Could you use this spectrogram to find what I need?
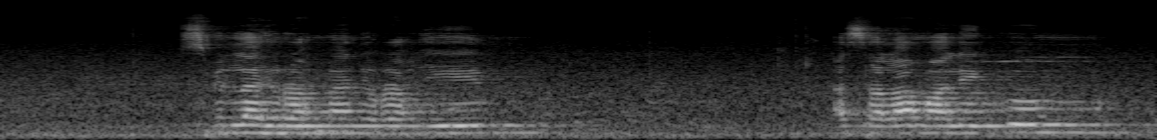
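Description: A woman speaks calmly into a microphone over loudspeakers in an echoing hall.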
